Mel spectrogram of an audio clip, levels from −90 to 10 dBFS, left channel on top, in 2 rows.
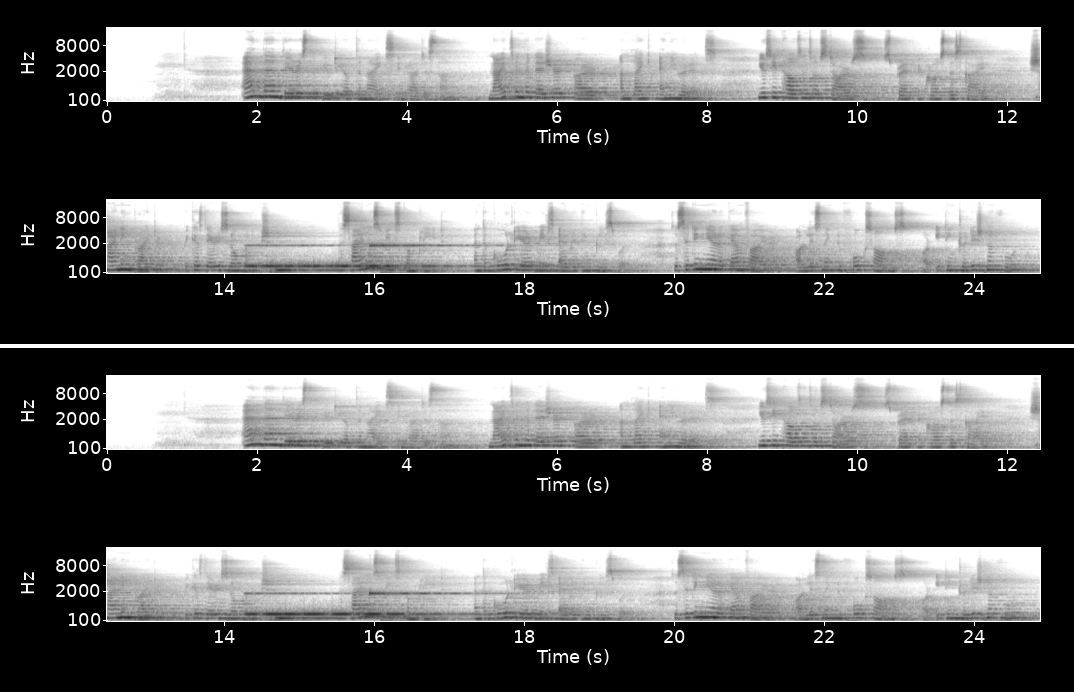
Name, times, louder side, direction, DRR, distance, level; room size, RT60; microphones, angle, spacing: voice 1, 1.8-4.7 5.1-6.6 6.8-8.1 8.7-11.7 12.3-13.3 13.6-14.8 15.5-16.8 17.3-19.4 19.8-24.6, left 1 dB, 20° left, 3 dB, 0.6 m, -24 dB
sound 1, 14.3-17.6, right 3 dB, 50° right, 0.8 m, -19 dB
12.5 x 6.4 x 3.0 m, 2.5 s
head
